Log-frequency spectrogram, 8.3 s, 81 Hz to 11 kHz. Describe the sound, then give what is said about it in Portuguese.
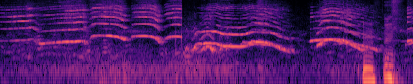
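A person competing at the 5th European championship of gull imitators imitates a gull with a series of loud, wavering, harmonic cries that sweep up and down, sounding more like a howling or yelping dog, with a few brief low grunts near the end. “esta mescla de participantes no 5º campeonato europeu de pessoas que imitam gaivotas.”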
